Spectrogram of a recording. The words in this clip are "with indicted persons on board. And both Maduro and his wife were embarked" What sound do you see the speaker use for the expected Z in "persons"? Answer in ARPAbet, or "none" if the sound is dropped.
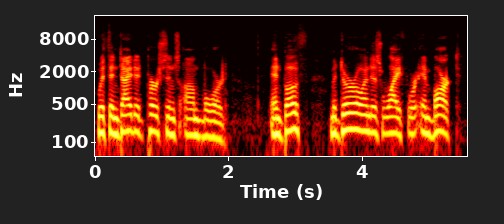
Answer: Z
